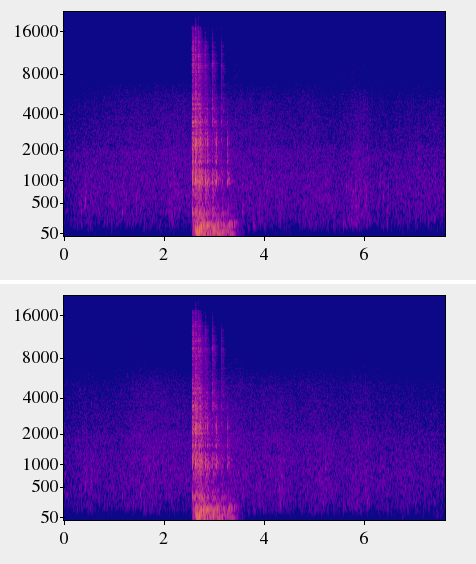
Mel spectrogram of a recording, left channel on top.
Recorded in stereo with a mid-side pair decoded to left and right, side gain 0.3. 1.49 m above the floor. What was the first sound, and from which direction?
A door slam, 70° left.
